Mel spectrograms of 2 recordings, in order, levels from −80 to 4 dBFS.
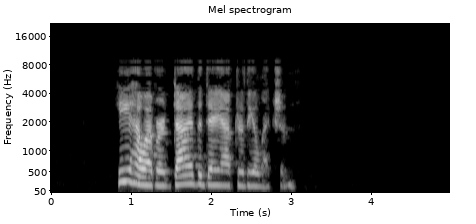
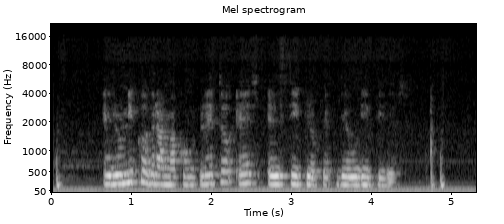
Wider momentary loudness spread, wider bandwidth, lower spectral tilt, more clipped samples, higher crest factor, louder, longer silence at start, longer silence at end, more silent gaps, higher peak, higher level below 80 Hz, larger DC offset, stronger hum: second, 12 LU vs 16 LU; second, 9.4 kHz vs 15 kHz; second, -3.5 dB/octave vs -9 dB/octave; neither; first, 22 dB vs 16 dB; about the same, -18 LUFS vs -19 LUFS; first, 0.85 s vs 0.05 s; first, 1.95 s vs 0 s; neither; about the same, 0 dBFS vs -2 dBFS; second, -72 dBFS vs -34 dBFS; neither; second, none vs 60 Hz at -35 dBFS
